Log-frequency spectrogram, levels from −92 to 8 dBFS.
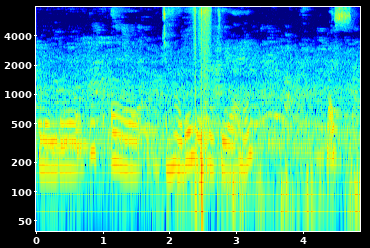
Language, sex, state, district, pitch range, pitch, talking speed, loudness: Hindi, female, Gujarat, Gandhinagar, 165-200 Hz, 170 Hz, 60 wpm, -26 LUFS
